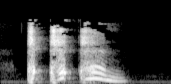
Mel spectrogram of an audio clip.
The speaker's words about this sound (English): cleared his throat.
